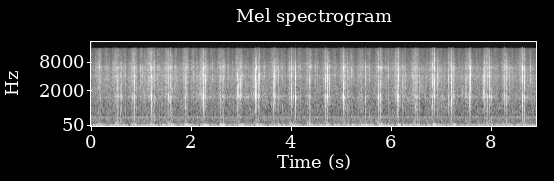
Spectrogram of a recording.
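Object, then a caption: Spandex-polyester stretch fabric leggings. Fingernails rapidly scratch patterned spandex and polyester yoga pants worn over the knee. The result is a quick, irregular run of short, dry, bright rasps, about three per second, over a low rumble and a faint steady hum.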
